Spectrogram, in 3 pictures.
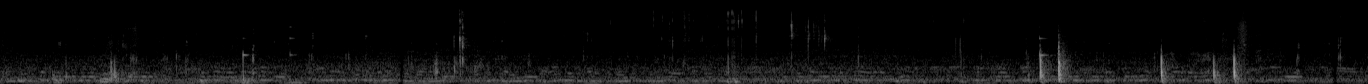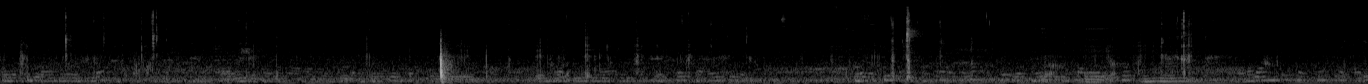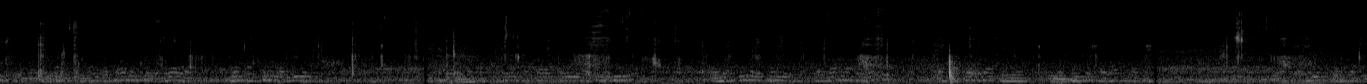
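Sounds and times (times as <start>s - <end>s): person chewing: 39.6s - 41.0s.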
